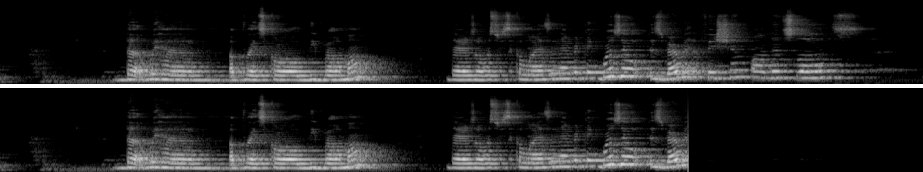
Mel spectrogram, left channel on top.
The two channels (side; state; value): right; drops out; at 6.9 s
